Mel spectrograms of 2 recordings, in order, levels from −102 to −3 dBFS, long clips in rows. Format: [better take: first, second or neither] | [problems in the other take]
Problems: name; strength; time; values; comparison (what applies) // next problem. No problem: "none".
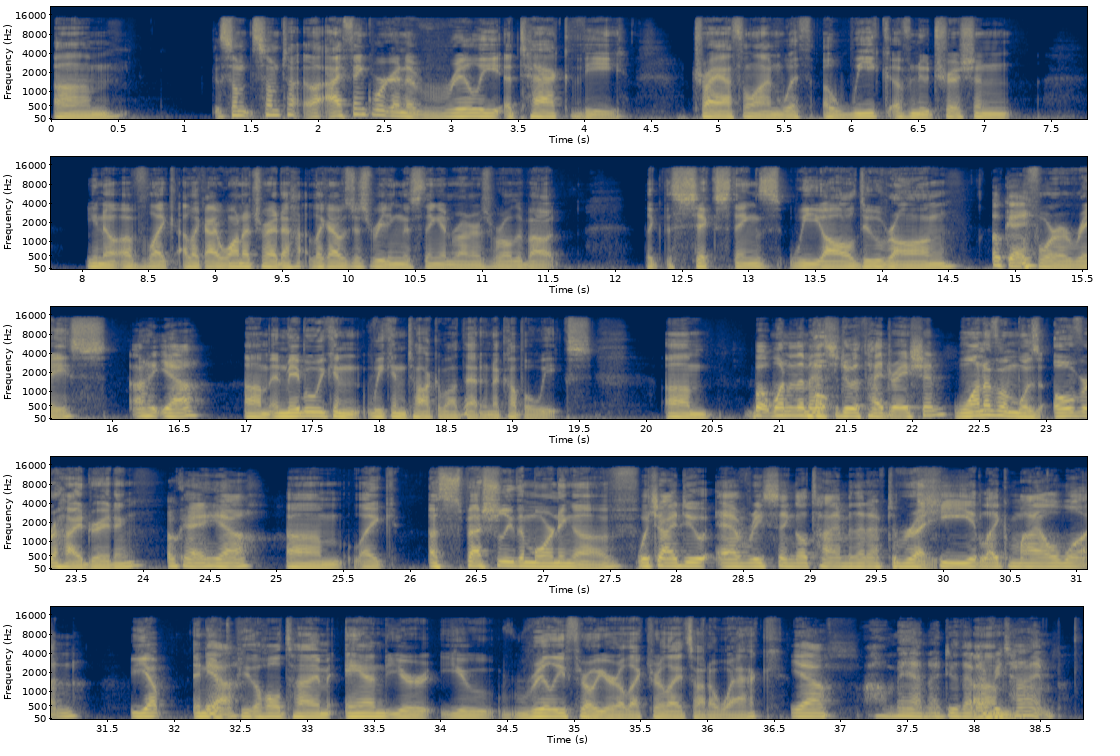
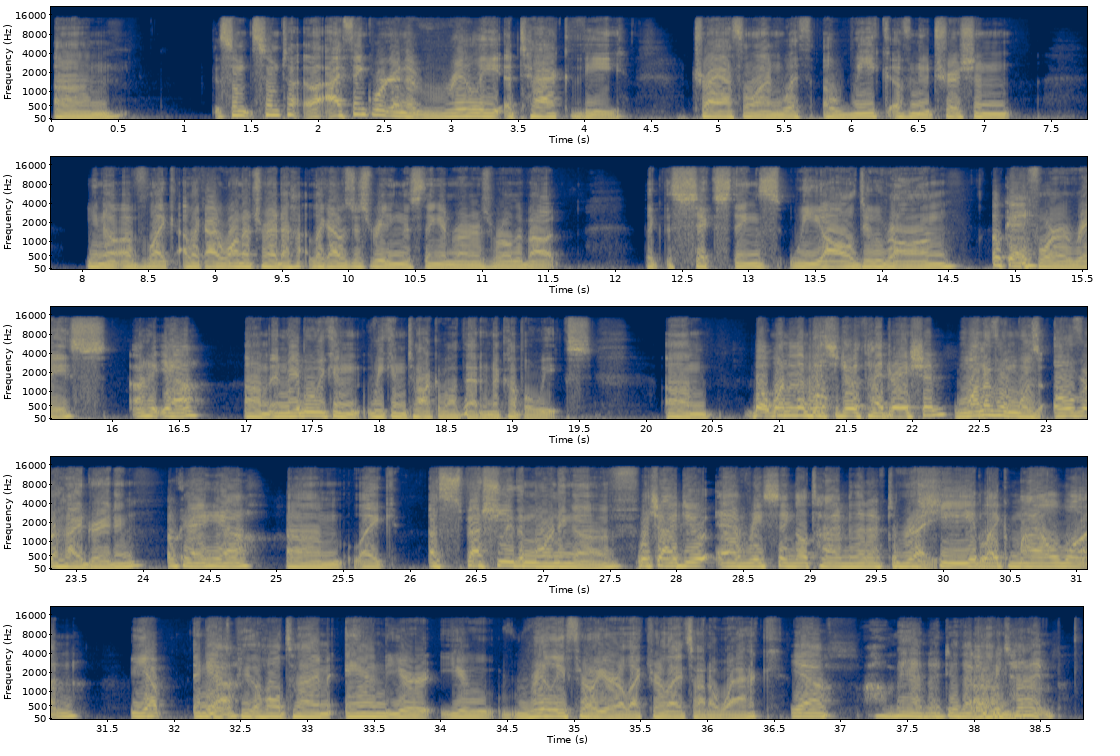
first | distortion; heavy; 21% of the sound clipped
